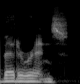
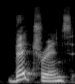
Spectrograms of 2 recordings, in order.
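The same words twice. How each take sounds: First: Veterans is said with three syllables. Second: Veterans is said with two syllables. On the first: This is a more formal, ceremonial form. "if you want to be more formal or ceremonial" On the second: This is the usual everyday form. "if it's just two syllables"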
